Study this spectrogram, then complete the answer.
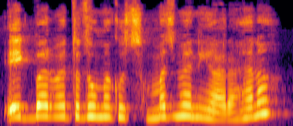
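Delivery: loud, fast burst of reproach; angry scolding. A narrator's reading. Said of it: "पूरा गुस्सा सारा झाड़ देती है". (गुस्से भरी तेज़ डाँट)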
